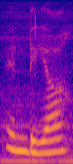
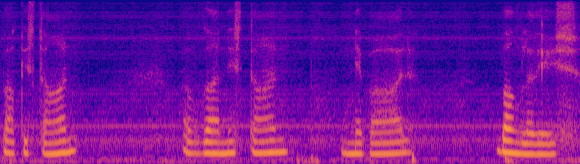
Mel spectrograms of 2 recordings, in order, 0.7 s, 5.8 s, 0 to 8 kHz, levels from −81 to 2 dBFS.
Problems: constant background noise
